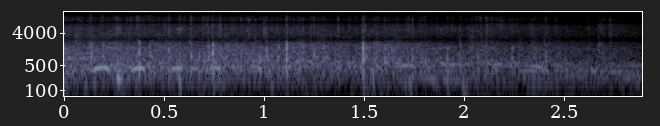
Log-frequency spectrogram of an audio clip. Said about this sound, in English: People who not smile, they won't clap like you. The rest are clapping except you.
